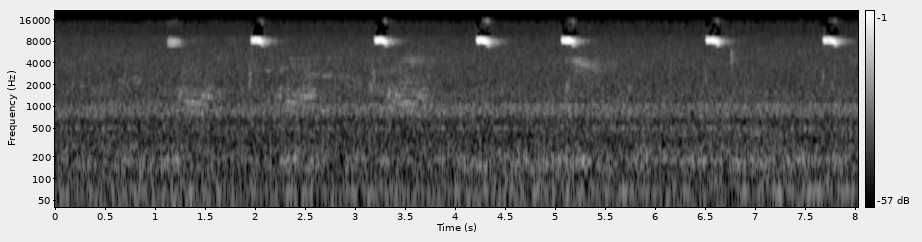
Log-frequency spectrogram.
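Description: A small bird giving a thin, very high-pitched call, repeated seven times at roughly one-second intervals, with fainter chirping underneath in the first half.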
